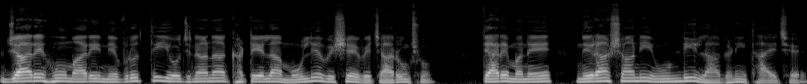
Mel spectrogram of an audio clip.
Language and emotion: Gujarati, sad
